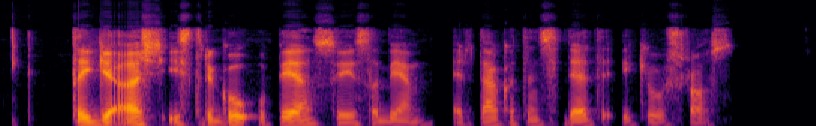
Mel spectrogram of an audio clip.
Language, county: Lithuanian, Vilnius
